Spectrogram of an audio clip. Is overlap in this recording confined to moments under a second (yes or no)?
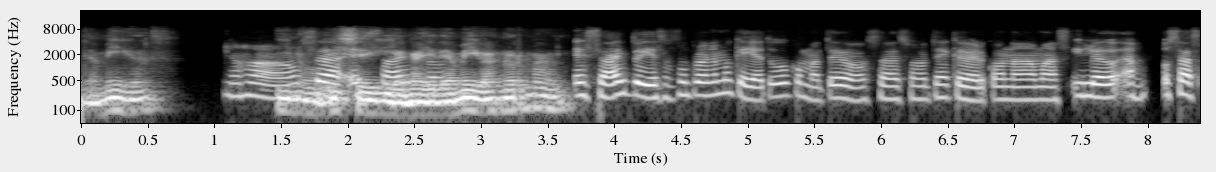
no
